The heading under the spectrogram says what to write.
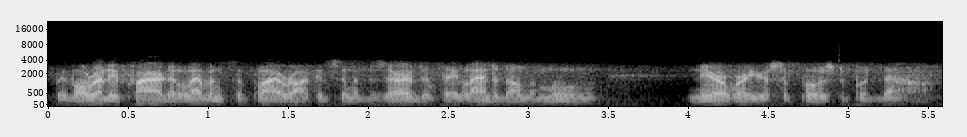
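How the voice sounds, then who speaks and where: Actor as businesslike low-voiced chief, tinny old radio. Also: male voice, brisk, lightly acted. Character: brisk, matter-of-fact male space programme chief. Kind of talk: 1950s radio drama acting. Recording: noisy, tinny vintage radio broadcast.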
